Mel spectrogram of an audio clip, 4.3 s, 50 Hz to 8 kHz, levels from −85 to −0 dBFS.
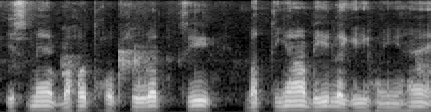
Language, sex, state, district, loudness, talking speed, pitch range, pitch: Hindi, male, Uttar Pradesh, Lucknow, -17 LUFS, 125 wpm, 105-115 Hz, 115 Hz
